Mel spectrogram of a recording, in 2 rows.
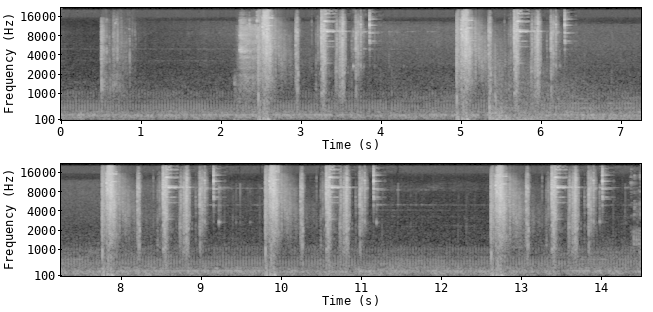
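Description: Rifle gunfire in a modded Fallout 4 game, sharp single shots cracking out every couple of seconds over a steady droning game background, no talking during the shots.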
